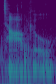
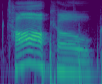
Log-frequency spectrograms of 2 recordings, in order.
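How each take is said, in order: First: The word is said plainly in a British accent. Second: The word is said in an exaggerated, distorted way. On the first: "this is how I say taco" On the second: "I want to say it like as wrong as I humanly can now"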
